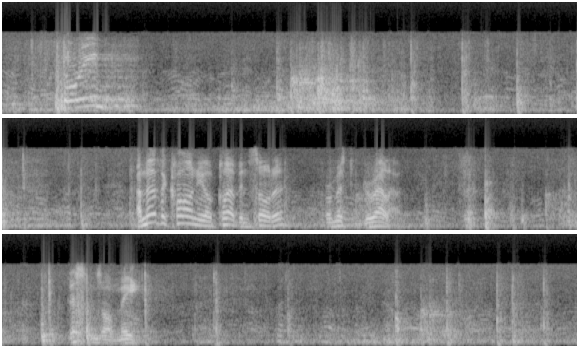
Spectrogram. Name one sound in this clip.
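A crowd of people murmurs in the background.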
